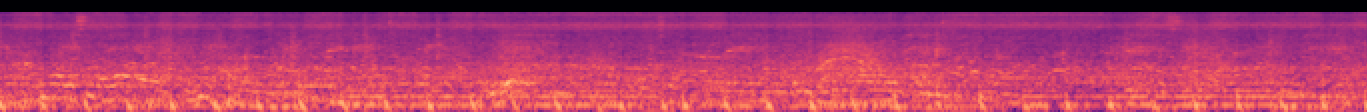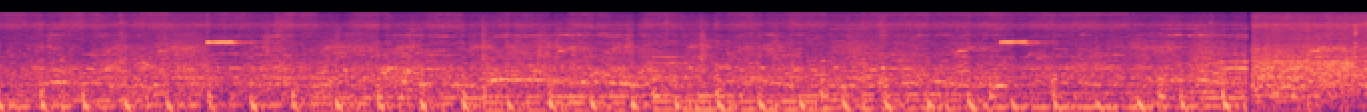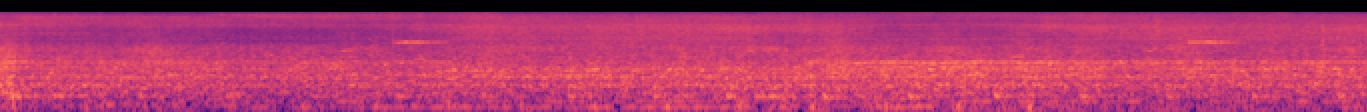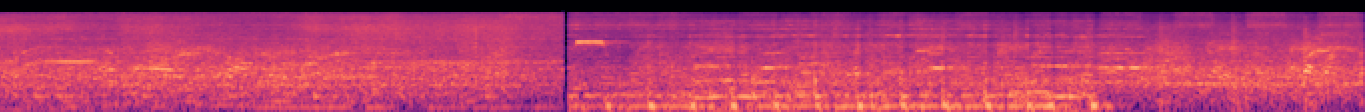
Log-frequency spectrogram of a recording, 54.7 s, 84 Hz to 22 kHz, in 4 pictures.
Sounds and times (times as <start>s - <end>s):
Speech: 0.0s - 26.2s, 30.1s - 45.3s, 47.9s - 54.6s.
